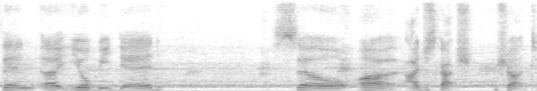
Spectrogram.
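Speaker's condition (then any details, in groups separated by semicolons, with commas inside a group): No condition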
